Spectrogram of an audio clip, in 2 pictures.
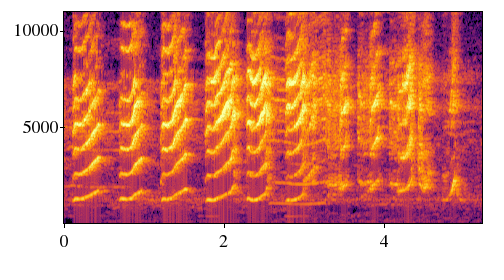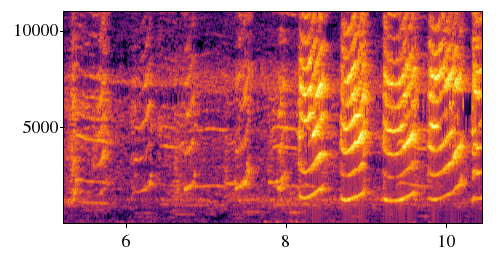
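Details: Wild Australian butcherbird nestling begging loudly while fed by its parents, giving rapid harsh screeching notes nearly two per second, a quieter pause mid-way, then renewed urgent screams.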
